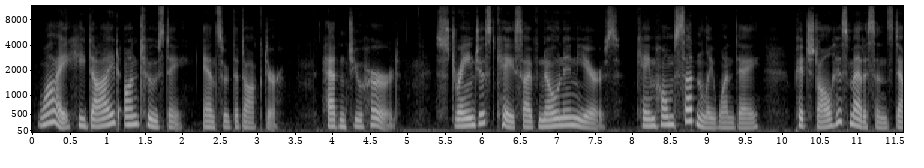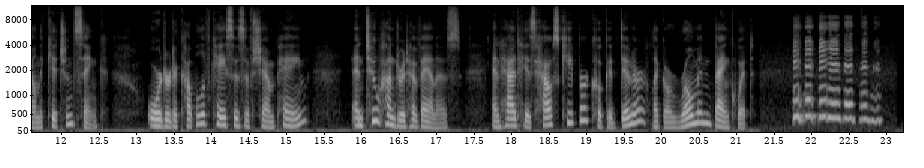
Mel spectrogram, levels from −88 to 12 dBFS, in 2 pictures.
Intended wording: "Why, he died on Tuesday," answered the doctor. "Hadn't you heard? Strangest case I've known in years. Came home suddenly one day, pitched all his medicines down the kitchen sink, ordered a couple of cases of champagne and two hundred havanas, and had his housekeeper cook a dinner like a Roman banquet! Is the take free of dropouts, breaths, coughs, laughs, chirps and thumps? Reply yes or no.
no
